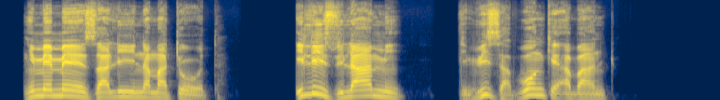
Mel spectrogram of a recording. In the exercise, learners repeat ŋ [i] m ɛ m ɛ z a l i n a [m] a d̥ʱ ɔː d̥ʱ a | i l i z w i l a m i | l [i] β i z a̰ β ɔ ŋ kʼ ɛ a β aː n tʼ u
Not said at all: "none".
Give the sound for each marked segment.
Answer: i, m, i

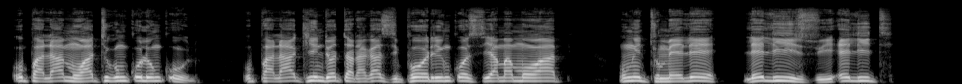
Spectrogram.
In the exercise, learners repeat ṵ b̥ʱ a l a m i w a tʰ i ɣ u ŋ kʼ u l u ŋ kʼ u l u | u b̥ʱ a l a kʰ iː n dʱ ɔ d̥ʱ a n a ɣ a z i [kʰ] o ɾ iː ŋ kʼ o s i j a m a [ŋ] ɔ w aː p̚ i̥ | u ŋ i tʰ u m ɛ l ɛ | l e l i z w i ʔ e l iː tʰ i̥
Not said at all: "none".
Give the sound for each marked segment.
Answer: pʰ, m

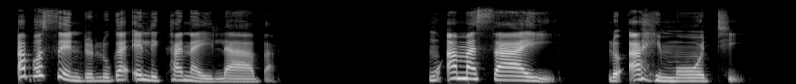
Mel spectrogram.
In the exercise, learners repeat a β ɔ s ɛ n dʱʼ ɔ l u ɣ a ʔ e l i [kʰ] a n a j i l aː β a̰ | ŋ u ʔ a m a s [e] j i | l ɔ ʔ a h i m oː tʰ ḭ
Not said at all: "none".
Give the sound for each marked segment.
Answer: kʰ, a

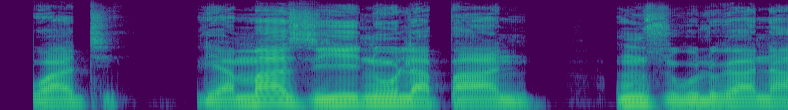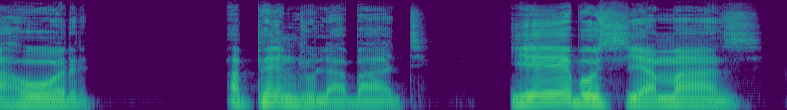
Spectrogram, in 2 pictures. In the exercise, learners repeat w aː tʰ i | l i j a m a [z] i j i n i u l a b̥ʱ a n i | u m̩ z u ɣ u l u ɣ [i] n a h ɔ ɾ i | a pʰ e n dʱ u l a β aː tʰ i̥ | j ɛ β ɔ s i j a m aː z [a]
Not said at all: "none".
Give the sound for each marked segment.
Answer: z, a, i

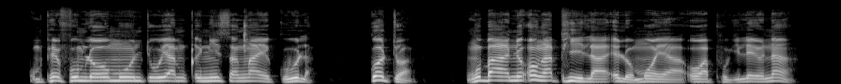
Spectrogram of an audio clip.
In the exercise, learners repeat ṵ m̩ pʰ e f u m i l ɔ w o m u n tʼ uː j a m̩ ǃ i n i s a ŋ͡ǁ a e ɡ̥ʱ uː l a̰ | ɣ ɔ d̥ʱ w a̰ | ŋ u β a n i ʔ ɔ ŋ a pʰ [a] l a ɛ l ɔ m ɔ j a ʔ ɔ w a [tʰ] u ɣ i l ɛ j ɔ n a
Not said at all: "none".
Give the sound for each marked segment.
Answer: i, pʰ

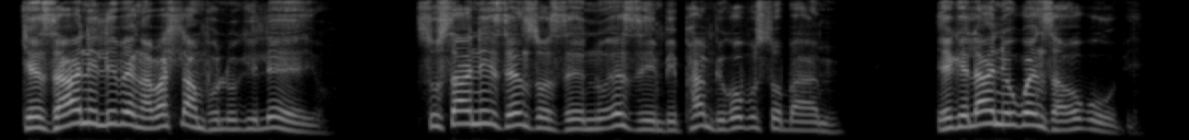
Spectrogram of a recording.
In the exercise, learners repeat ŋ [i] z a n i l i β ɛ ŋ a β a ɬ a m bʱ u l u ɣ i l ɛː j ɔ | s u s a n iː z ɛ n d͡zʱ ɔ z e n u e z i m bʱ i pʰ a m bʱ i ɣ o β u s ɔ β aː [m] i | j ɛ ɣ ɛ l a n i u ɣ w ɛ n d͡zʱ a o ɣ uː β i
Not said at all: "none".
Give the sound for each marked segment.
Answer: ɛ, m

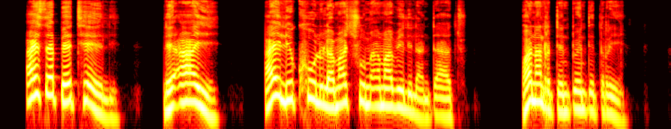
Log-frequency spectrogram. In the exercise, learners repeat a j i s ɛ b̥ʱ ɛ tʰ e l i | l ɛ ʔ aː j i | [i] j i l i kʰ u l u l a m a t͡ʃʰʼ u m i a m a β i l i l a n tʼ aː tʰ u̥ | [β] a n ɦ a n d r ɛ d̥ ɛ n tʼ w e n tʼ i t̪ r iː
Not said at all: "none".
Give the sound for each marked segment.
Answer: a, w

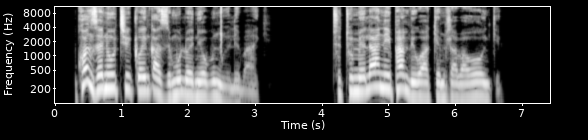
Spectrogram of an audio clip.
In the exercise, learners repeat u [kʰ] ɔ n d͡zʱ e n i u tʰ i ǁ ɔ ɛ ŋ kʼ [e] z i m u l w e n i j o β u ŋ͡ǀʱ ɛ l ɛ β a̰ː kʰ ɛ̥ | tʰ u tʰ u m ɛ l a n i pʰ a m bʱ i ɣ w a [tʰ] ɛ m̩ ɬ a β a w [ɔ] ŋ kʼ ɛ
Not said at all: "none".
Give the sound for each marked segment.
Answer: kʰ, a, kʰ, ɔː

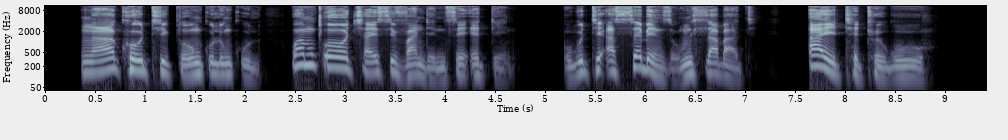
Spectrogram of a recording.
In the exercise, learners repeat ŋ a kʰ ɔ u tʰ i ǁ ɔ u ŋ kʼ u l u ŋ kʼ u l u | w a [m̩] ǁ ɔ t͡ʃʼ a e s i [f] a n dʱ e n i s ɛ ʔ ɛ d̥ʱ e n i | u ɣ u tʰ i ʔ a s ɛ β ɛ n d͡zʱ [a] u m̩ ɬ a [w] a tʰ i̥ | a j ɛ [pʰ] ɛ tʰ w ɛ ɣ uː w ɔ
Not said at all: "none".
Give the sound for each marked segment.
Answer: m̩, v, ɛ, β, tʰ

